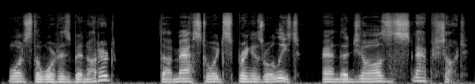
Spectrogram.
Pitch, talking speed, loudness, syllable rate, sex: 120 Hz, 200 wpm, -17 LUFS, 5.4 syllables/s, male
